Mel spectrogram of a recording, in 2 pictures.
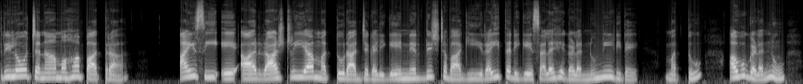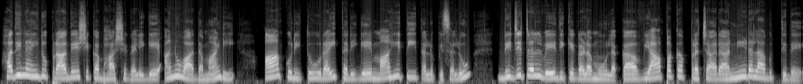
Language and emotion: Kannada, neutral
